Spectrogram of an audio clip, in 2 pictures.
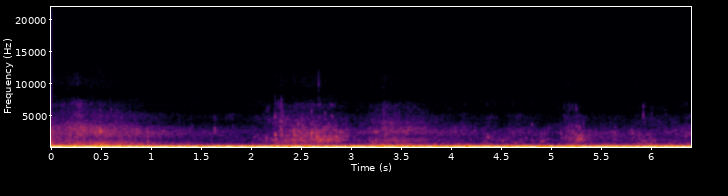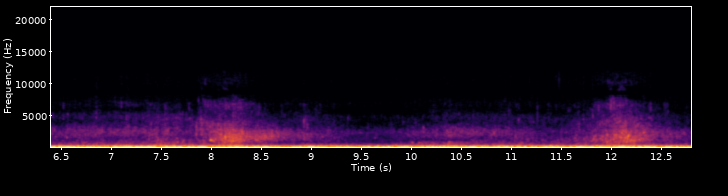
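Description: Small waves lapping on a pebble shore, a soft wash roughly every three seconds, over a steady low rumble.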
